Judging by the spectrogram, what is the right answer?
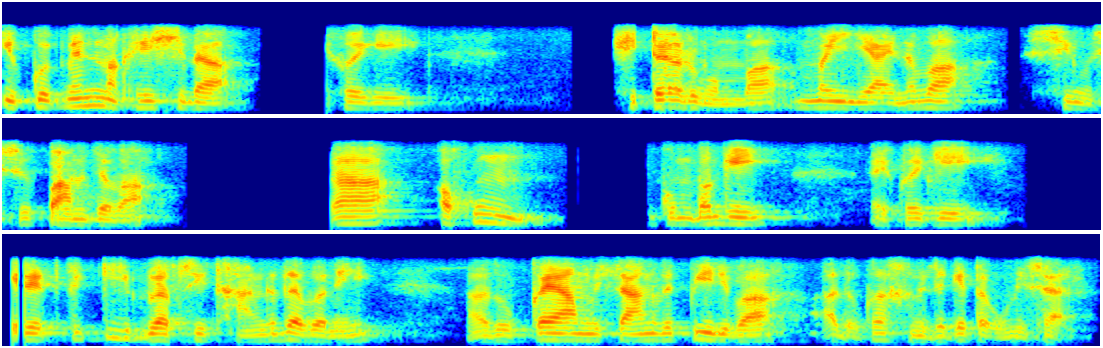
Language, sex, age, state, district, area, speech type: Manipuri, male, 60+, Manipur, Churachandpur, urban, conversation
